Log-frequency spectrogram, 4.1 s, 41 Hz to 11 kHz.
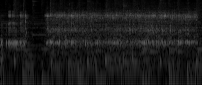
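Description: Disney Frozen 2 Walk and Glow Bruni plush playing its electronic fire spirit sound effects after its try-me button is pressed: a short sound, a brief break, then a longer steady sound from about a second in, over background music.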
